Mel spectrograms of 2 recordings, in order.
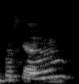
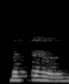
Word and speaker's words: Bethune: never know how to say her last name buffoon bethune yes and and there's another one the musician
